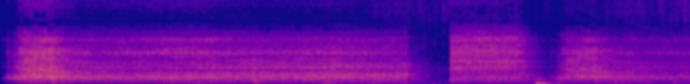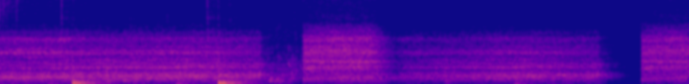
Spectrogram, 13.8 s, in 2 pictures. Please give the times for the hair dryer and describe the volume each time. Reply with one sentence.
The hair dryer can be heard from 0.1 to 13.7 s, getting quieter.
